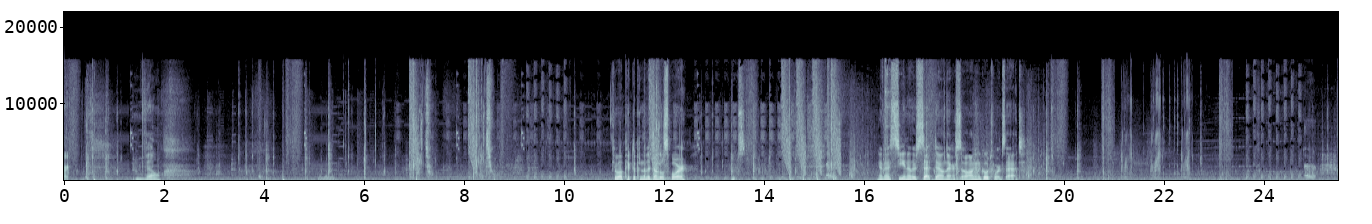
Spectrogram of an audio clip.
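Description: Short electronic game sounds click and blip now and then.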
